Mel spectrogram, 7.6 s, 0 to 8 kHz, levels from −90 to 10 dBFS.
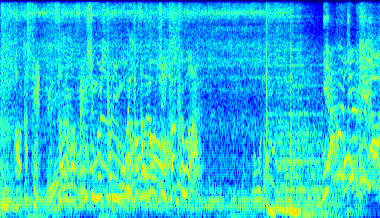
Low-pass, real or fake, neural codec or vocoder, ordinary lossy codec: none; fake; codec, 16 kHz, 6 kbps, DAC; none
